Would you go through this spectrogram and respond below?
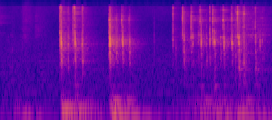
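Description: Keys on a computer keyboard are tapped in short bursts, a few distinct clicks followed by a quicker run of typing, close and fairly soft in a quiet room.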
